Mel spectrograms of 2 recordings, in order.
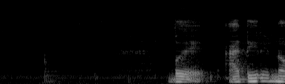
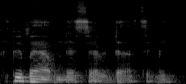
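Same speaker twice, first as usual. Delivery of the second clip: ordinary talk, nothing marked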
